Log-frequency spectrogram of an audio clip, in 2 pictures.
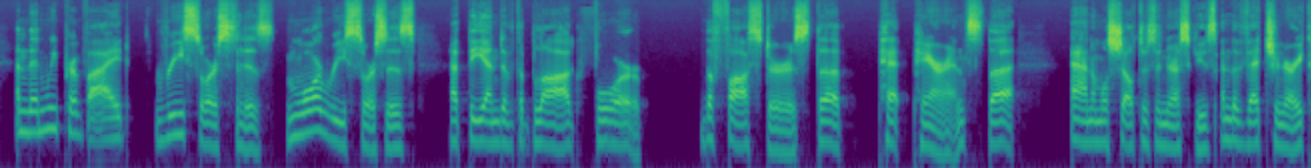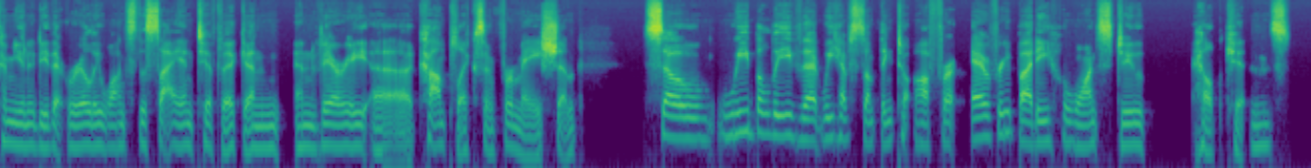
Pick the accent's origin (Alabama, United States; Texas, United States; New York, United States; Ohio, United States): New York, United States; I grew up in New York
